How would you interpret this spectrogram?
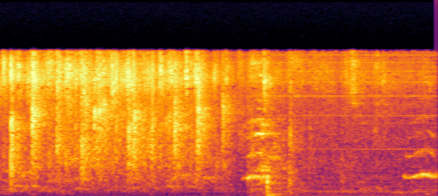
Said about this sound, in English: Give him a clap.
